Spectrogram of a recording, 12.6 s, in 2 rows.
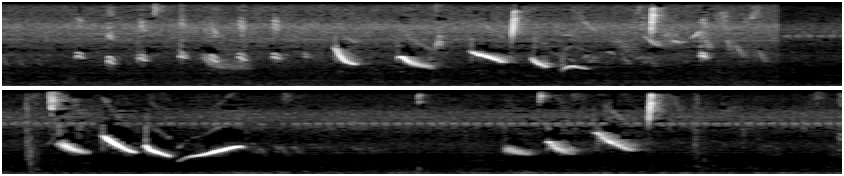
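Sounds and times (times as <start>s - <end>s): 
green-winged saltator whistling song: 0.0s - 5.8s, 6.7s - 8.2s.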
